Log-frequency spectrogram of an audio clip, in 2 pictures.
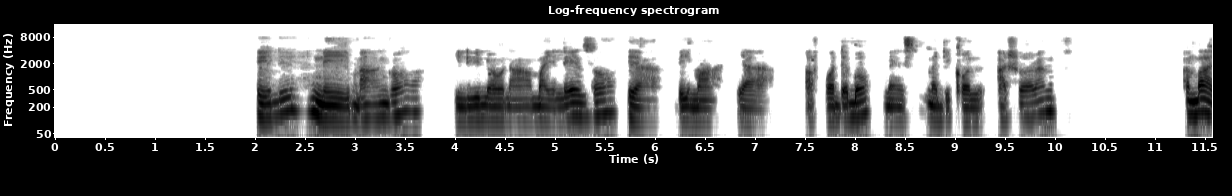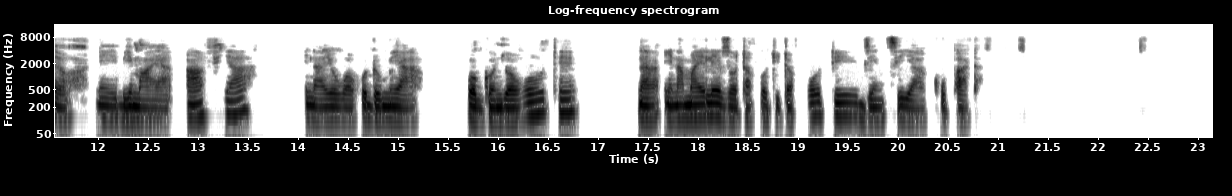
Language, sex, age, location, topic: Swahili, female, 25-35, Nakuru, finance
